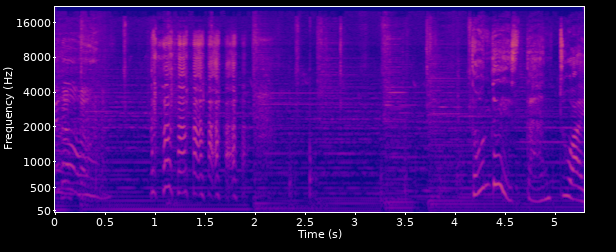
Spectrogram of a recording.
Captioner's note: chattering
